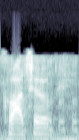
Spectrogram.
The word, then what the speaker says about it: Kratzer: I pronounce it Kratzer? Kratzer.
